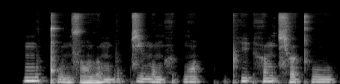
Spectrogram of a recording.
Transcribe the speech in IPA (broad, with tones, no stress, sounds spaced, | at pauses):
m u˦ t̚ kʰ u˨˩ n s ɔ̃˨˩ l o˧ m b o˦ p̚ t͡ɕ i˧ n̪ o˧ ŋ h ə˦ k̚ ɡ ɔ̃˦ t̚ | pʰ i˦ ʔ h ə˦ m t͡ɕʰ ə˧ t̪ʰ u˧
